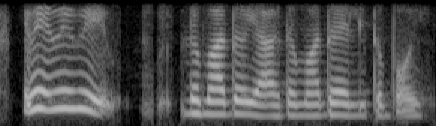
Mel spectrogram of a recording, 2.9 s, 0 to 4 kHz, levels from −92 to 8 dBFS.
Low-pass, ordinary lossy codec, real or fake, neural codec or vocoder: 3.6 kHz; none; real; none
